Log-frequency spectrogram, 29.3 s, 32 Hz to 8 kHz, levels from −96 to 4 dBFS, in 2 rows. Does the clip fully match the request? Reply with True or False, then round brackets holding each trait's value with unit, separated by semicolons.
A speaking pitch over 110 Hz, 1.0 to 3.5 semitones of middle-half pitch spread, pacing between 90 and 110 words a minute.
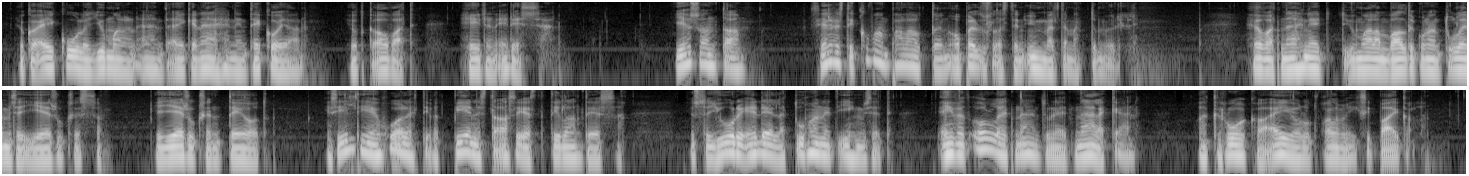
False (100 Hz; 3.2 semitones; 105 wpm)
